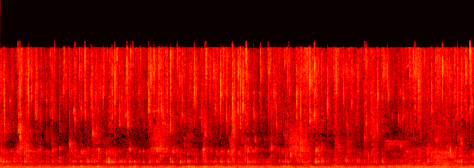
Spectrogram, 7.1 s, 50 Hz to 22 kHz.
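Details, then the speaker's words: Samsung washer (customer complaint: runs briefly then stops; title error 3C) during repair test: second inlet valve running, steady rush of water into the drum without hammering; normal fill, after which filling stops and the LED keeps blinking. "van cấp nước bên cạnh cũng đã chạy rồi này van cấp nước bên này cũng đã chạy rồi"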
